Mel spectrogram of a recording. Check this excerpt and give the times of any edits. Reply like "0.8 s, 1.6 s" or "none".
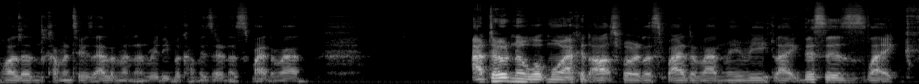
none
